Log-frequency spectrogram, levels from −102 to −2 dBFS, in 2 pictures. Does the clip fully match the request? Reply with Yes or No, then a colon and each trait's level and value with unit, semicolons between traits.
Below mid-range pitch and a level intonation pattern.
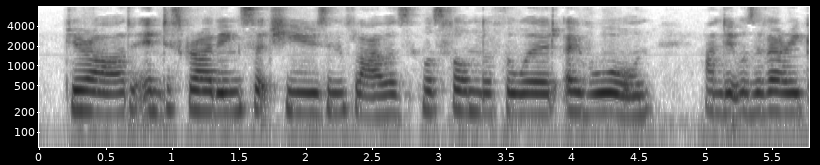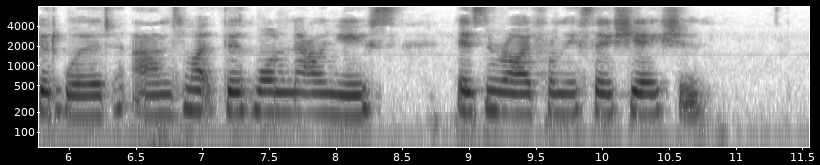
No: high, 195 Hz; narrow, 1.3 semitones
